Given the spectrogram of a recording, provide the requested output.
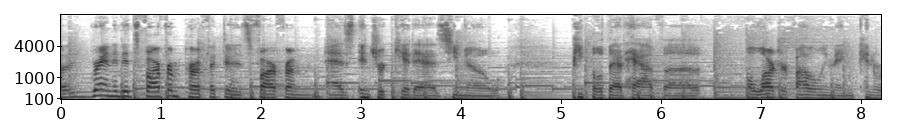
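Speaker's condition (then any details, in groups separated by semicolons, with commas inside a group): No condition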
